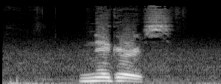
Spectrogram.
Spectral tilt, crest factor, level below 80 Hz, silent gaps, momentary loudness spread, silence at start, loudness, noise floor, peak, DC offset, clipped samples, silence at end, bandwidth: -5.5 dB/octave; 12 dB; -32 dBFS; none; 23 LU; 0.05 s; -10 LUFS; -30 dBFS; 0 dBFS; under 0.1%; 0.2%; 0.1 s; 17.5 kHz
